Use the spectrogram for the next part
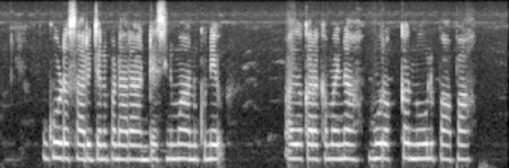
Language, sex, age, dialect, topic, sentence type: Telugu, female, 18-24, Southern, agriculture, statement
